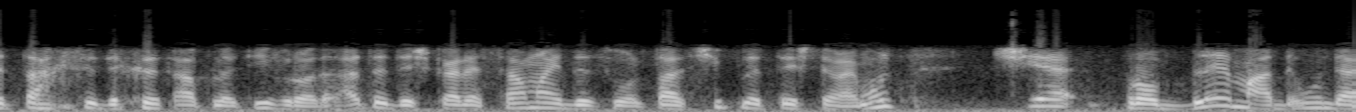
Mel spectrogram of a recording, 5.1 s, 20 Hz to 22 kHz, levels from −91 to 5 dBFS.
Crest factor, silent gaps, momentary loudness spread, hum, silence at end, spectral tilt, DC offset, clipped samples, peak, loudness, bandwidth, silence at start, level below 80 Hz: 14 dB; none; 4 LU; none; 0 s; -7.5 dB/octave; 2%; under 0.1%; -6 dBFS; -19 LUFS; 10.5 kHz; 0 s; -40 dBFS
